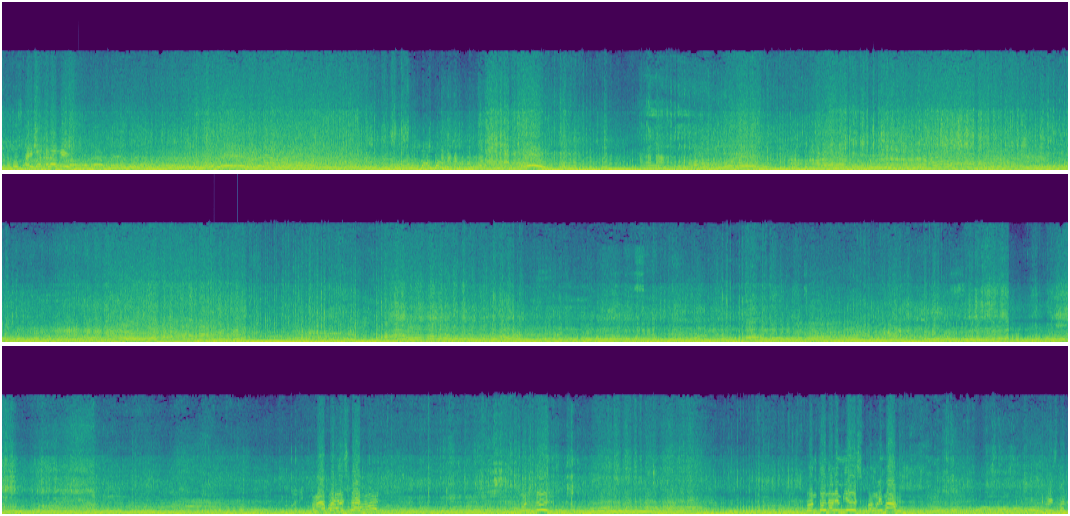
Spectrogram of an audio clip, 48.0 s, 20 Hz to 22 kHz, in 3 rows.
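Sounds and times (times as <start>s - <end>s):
dirt bike engines revving: 0.0s - 47.9s
crowd chatter: 46.4s - 47.9s.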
